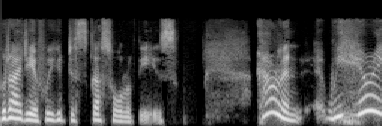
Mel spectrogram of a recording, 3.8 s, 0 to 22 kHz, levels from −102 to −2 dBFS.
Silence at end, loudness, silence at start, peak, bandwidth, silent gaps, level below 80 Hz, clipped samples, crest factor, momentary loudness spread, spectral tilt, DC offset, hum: 0 s; -20 LUFS; 0 s; -2 dBFS; 12.5 kHz; none; -68 dBFS; under 0.1%; 16 dB; 12 LU; -5 dB/octave; under 0.1%; none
